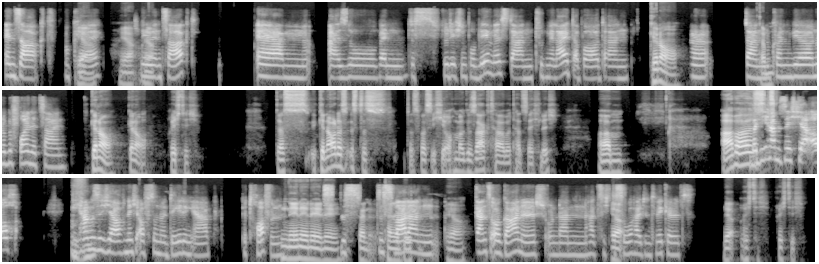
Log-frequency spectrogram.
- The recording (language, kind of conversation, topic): German, unstructured, Wie hat sich euer Verständnis von Vertrauen im Laufe eurer Beziehung entwickelt?
- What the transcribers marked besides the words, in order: other background noise; put-on voice: "Dating-App"; unintelligible speech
